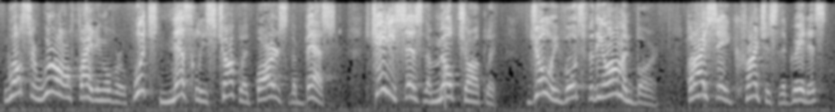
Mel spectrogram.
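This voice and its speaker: A woman's voice: high-pitched, sing-song, moderate pace, bright, forceful tone, slightly rough, exaggerated voice, rough recording. A woman playing an eager, persistent young American boy in a 1950s radio commercial.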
